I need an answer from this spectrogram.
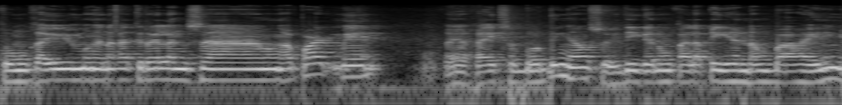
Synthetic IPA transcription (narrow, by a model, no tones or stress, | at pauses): kʊŋkɐjojŋmɐŋanɐkɐt̪ɪɾalaŋsɐɐŋaʔɐpaɹt̪̚mɛnt̪̚ | ʔo̰kɐjakaːhɪt̪̚sɐboɾd̪ɪŋhawsohɪ̃nd̪iɡɐnoŋkɐlɐkiːhɐnːɐŋbaːɦɐjnɪɲ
